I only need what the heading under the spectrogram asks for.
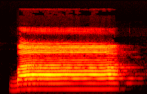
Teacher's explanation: বা এবং এক আলিফ টানবো বা হরুফটাকে আমরা এক আলিফ টানবো ঠোঁটের ভিজা অংশ থেকে বলব এবং এক আলিফ আলিফ টেনে বলবো · বা, আমাদের ঠোঁটে ২ টা অংশ আছে, একটা ভিজা অংশ, একটা শুকনো অংশ। তো বা হরফটা যখন আমরা বলবো তখন ঠোঁটের যে ভিজা অংশটা বা ভিতরের যে অংশটা সে অংশ থেকে বলবো খুব সহজে।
